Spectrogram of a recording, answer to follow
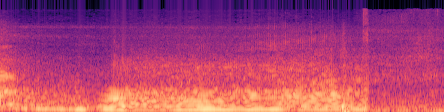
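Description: A man's voice holding a long, level hesitation sound ('uhh') on one low pitch: a short one, then a longer one from about a second in that stops abruptly shortly before the end.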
